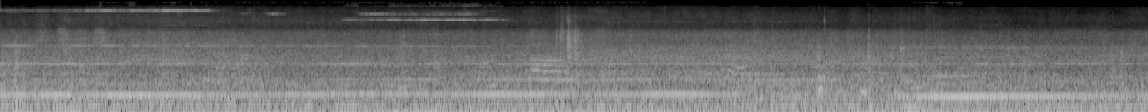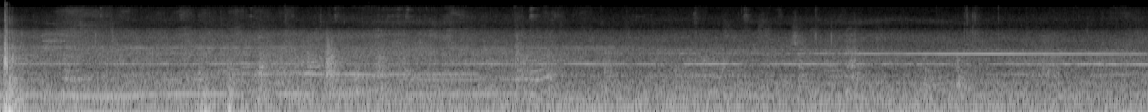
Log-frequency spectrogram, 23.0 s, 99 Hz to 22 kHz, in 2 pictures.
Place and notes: cologne, mülheim, berliner str, am marktplatz
morgens am durchgang vom marktplatz zu angrenzender starssenbahnlinie, das singen einer kreissage überliegt in intervallen dem allgemeinen treiben.
soundmap nrw: social ambiences/ listen to the people - in & outdoor nearfield recordings
31 December 2008, 22:27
